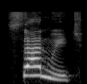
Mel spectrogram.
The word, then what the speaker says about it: sandwich: okay এটা দেখো ডি লেটারটা সাইলেন্ট থাকবে নির্ঝর D letter should be silent it should be sandwich D letter silent থাকবে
